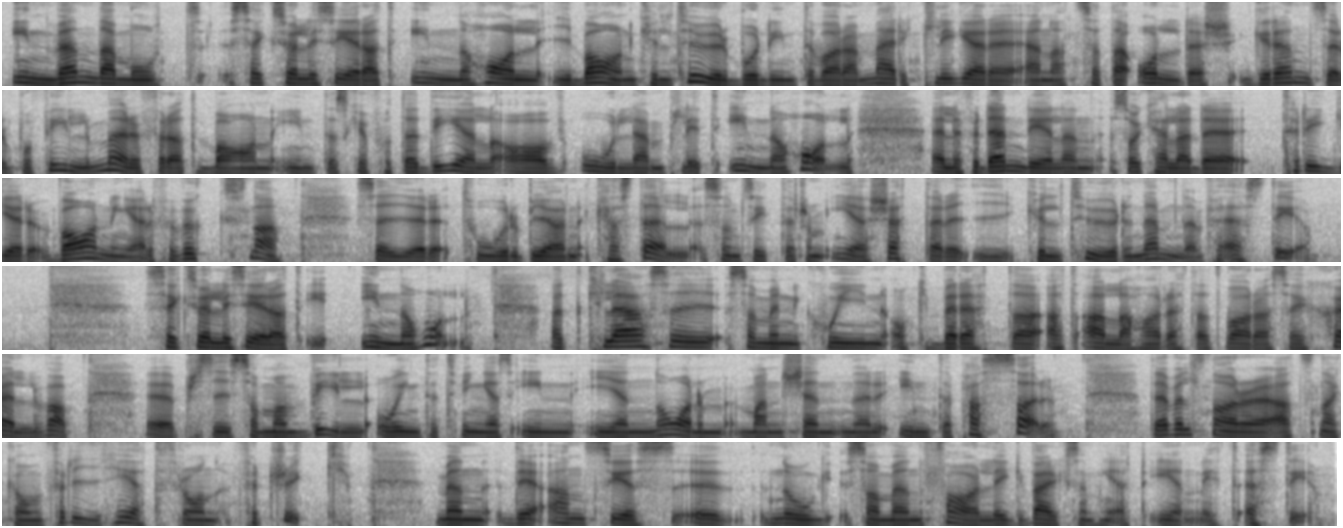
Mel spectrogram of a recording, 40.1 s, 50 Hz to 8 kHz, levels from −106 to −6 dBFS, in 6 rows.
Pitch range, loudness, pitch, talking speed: 140-165 Hz, -23 LUFS, 145 Hz, 150 wpm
